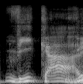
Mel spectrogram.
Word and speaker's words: Vikar: Vika. – Vika. Es wird doch mit W geschrieben. – Ja, wird aber auch wie W ausgesprochen.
